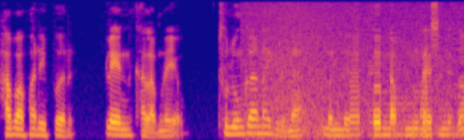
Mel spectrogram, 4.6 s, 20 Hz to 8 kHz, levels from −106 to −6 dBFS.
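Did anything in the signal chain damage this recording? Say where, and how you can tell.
Yes. Noise suppressor artifacts run through the whole clip, introduced at the call processing stage. Background noise drops by about 21 dB between phrases and swells back under the speech, leaving a residue that is easiest to hear once the room noise rises around two and a half seconds.

Robotic sound from repeated short buffers takes over from 3.50 s to the end, turning the speech into a rigid metallic buzz at 133 Hz. The likely cause is a starved driver buffer replaying its last 7.5 ms, matching that pitch, while most incoming audio is skipped.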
